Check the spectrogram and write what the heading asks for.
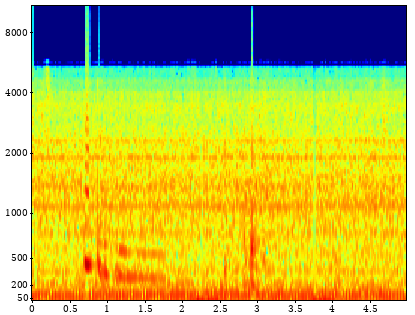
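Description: Steady low electrical hum with a sharp knock a little under a second in, then a brief wordless falling vocal sound from a woman and faint handling noises as she reaches for the next product.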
